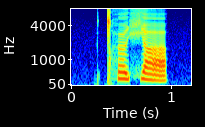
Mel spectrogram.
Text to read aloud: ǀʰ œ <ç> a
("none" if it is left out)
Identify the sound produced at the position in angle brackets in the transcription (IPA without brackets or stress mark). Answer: ç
